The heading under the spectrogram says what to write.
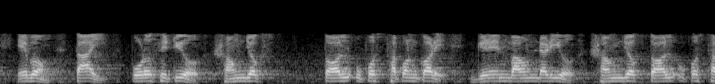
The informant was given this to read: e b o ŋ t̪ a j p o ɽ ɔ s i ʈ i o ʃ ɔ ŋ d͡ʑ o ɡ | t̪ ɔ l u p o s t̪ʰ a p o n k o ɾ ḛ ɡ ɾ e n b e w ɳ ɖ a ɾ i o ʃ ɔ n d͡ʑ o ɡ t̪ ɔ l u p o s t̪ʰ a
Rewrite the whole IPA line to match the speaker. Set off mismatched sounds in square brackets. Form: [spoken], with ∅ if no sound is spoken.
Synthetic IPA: e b o ŋ t̪ a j p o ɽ [o] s i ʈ i o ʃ ɔ ŋ d͡ʑ o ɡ | t̪ ɔ l u p o s t̪ʰ a p o n k o ɾ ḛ ɡ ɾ e n b [a] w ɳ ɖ a ɾ i o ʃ ɔ [ŋ] d͡ʑ o ɡ t̪ ɔ l u p o s t̪ʰ a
